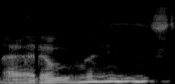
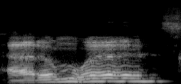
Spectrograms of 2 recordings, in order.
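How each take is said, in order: First: It is said more softly. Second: It is said at normal loudness.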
